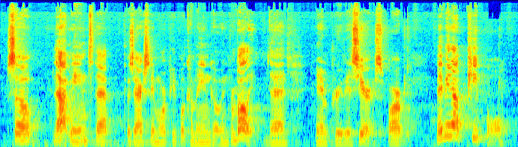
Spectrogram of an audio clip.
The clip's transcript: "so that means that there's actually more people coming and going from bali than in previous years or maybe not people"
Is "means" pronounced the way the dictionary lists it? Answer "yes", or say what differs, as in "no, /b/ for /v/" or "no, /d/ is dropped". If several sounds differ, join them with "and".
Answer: yes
